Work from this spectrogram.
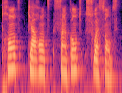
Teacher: The final E is not pronounced and it's a nasal sound again.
